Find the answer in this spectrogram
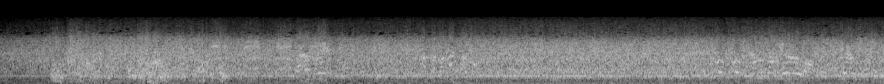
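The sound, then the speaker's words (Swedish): Two explosions go off in quick succession near the start aboard an airliner over Sagami Bay, 50 kilometres outside Tokyo: dull heavy booms over a constant loud roar with a steady humming tone running underneath throughout. “Plötsligt hörs två explosioner tätt efter varandra.”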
